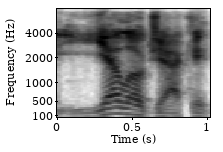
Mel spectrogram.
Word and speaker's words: yellow jacket: Notice that there's 2 syllables, so the stressed syllable, yellow, gets a lot more stress. Yellow jacket. All right, so we're not stressing both syllables, but the normally stressed syllable of the first word gets stressed.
